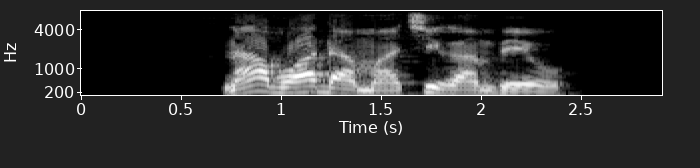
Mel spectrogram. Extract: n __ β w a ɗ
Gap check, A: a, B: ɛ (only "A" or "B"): A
